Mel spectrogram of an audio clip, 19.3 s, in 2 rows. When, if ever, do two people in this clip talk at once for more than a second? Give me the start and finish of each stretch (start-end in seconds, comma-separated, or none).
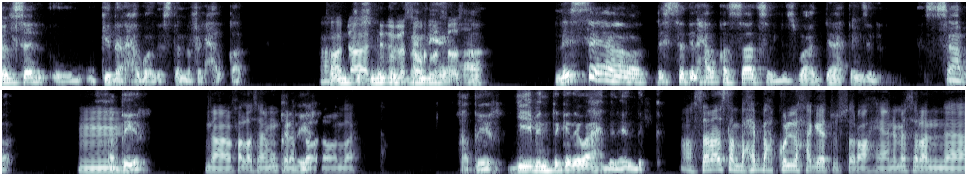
3.2-4.8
